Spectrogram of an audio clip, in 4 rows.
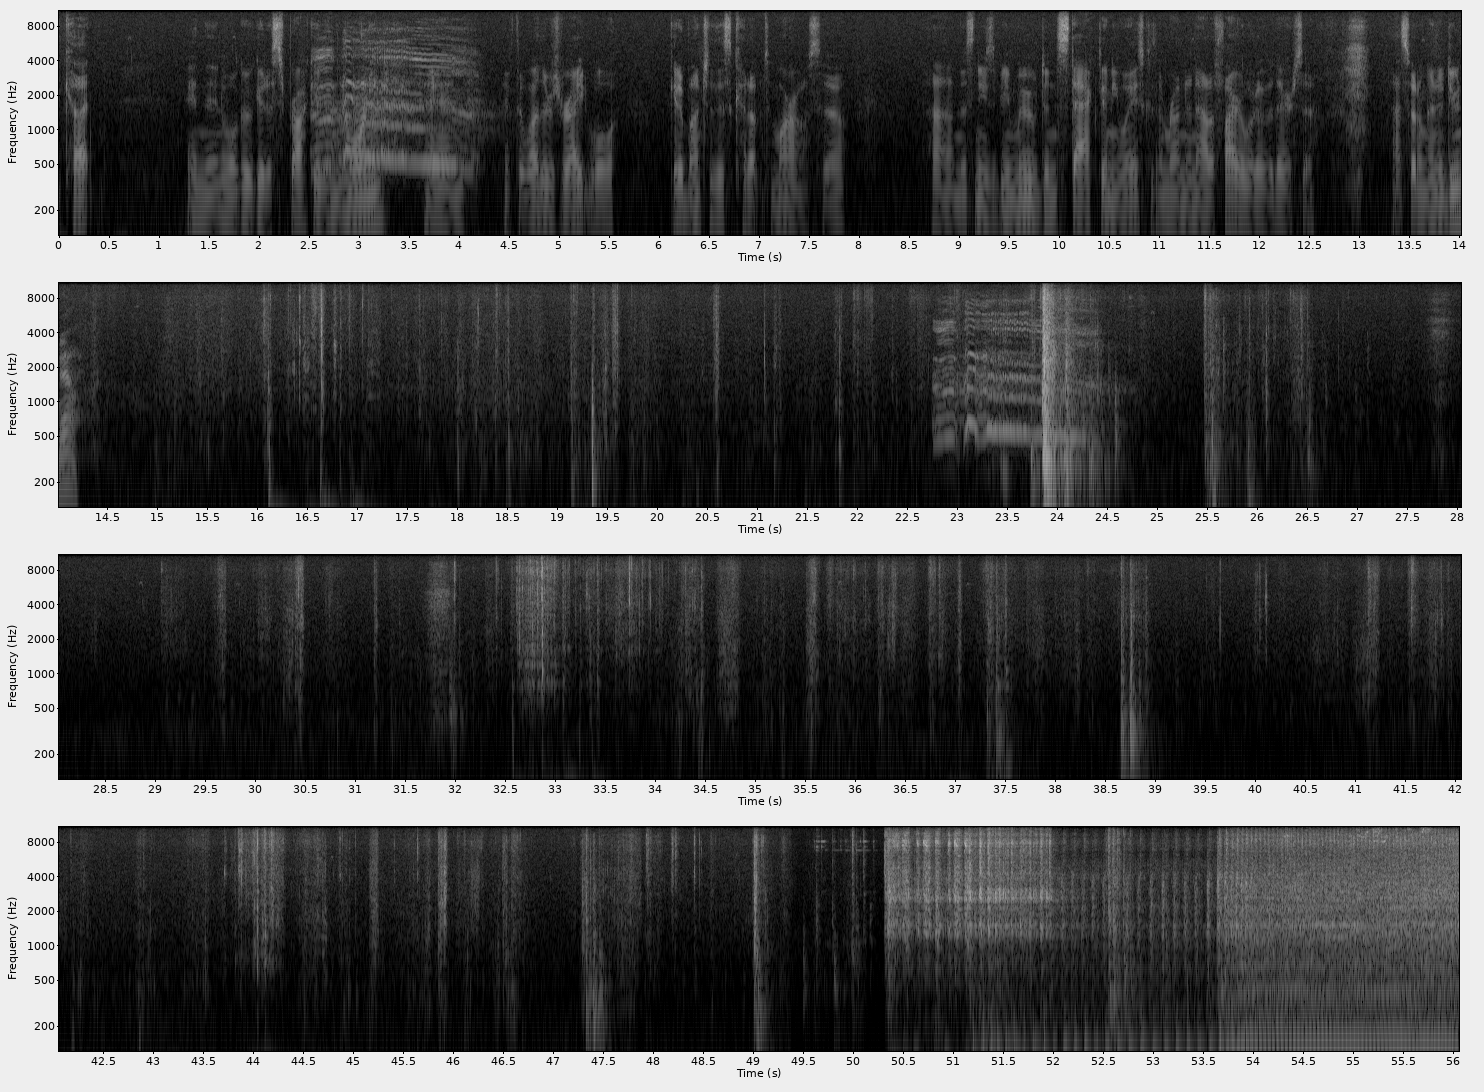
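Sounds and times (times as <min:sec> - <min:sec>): firewood knocking into vehicle bed: 0:16.1 - 0:17.2, 0:23.8 - 0:24.6
utility vehicle engine running: 0:52.1 - 0:56.0.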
